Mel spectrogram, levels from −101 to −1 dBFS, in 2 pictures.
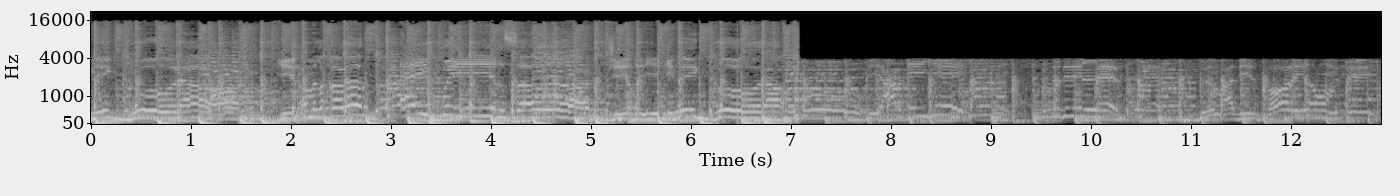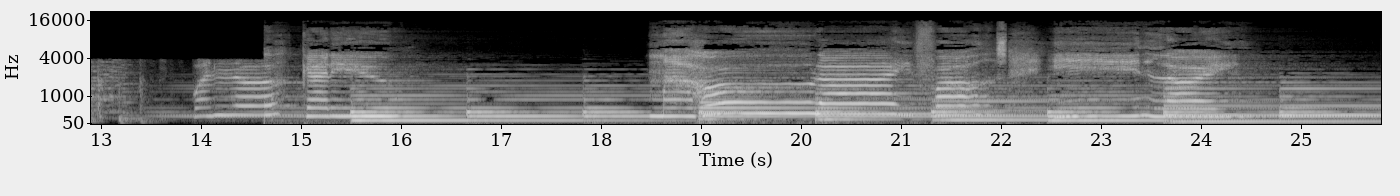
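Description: From 7.07 s to 14.63 s the audio abruptly turns dull and boxy, with nothing above 3.8 kHz, a drop of roughly 5 dB and a faint new noise floor far below the signal. At 14.63 s it clears again, with no silence at either switch. That points to the input likely having switched to a poorer device. A mere filter or codec bandwidth change would not also shift the level and background noise together.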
